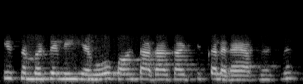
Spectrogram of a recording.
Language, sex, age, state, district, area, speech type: Hindi, female, 30-45, Rajasthan, Jodhpur, urban, conversation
